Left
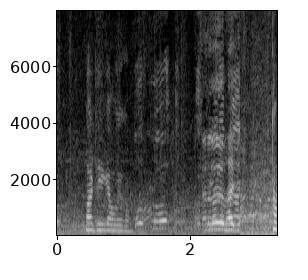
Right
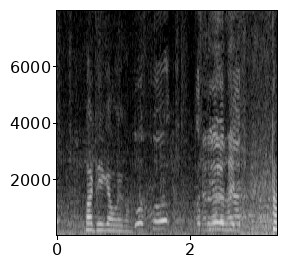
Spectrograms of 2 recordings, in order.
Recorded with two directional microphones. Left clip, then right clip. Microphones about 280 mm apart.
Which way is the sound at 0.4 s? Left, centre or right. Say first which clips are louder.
Right 2 dB; centre.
